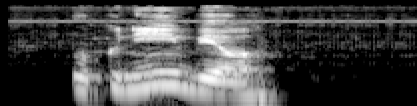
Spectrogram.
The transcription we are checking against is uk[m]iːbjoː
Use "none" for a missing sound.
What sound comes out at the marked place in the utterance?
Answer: n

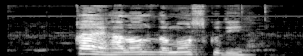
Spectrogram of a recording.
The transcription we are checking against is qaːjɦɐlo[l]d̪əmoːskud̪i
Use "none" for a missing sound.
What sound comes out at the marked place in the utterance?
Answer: l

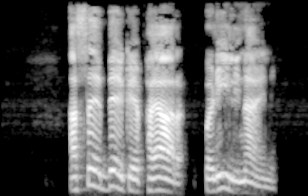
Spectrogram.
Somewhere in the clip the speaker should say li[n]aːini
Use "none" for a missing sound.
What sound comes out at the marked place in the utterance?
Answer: n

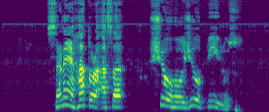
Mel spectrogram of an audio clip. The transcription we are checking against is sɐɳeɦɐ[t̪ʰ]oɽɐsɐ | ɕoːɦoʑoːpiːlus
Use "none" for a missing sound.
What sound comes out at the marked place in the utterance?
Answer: t̪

